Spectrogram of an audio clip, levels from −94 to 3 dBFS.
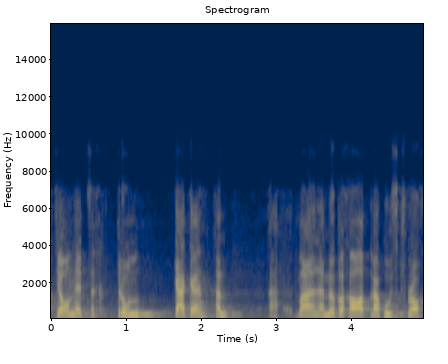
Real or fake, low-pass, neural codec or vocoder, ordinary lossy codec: fake; 7.2 kHz; codec, 16 kHz, 2 kbps, FunCodec, trained on Chinese and English, 25 frames a second; Opus, 24 kbps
